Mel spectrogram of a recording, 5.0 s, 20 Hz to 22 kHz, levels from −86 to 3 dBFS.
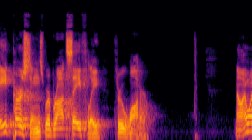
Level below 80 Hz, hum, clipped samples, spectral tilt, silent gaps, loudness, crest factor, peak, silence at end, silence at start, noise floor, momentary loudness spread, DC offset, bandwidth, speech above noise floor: -40 dBFS; none; under 0.1%; -3.5 dB/octave; none; -17 LUFS; 14 dB; -4 dBFS; 0 s; 0 s; -73 dBFS; 10 LU; under 0.1%; 15.5 kHz; 56 dB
